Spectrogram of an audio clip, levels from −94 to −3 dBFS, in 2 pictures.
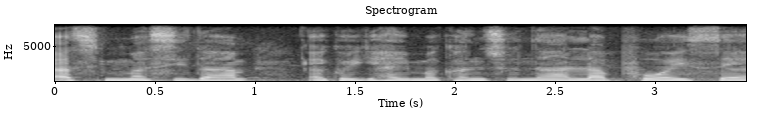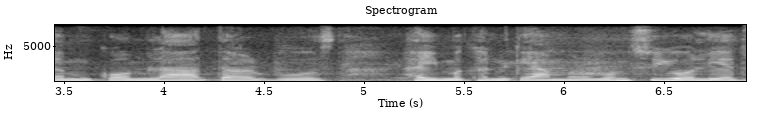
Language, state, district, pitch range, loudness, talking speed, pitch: Manipuri, Manipur, Imphal West, 195-210 Hz, -20 LUFS, 140 wpm, 200 Hz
